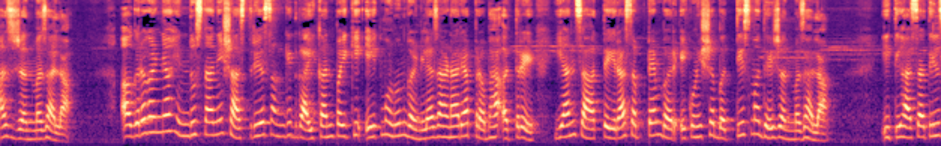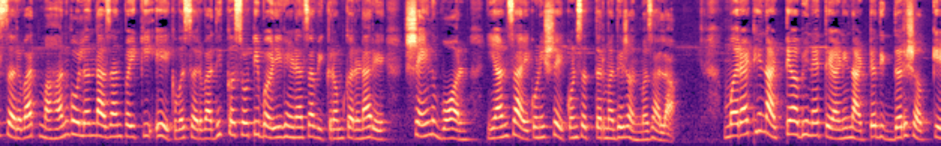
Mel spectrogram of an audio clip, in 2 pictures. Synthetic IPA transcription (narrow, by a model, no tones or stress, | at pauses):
ad͡zd͡ʑənməd͡zʱala̰ | əɡɾəɡəɳjaɦind̪ust̪ʰaniːɕast̪ɾijəsəŋɡiːt̪ɡajkanpəjkiːʔekm̤əɽ̃uːnɡʱəɳljad͡zaɽ̃aɾjapɾəbʱaʔət̪ɾe | jant͡sat̪eɾasəpʈẽmbəɾekoɽ̃isɕebət̪ːiːsməd̪ʱːjed͡ʑənməd͡zʱala | it̪iɦasat̪iːlsəɾʋat̪məɦanɡolənd̪ad͡zãnpəjkiːʔekʋəsəɾʋad̪ʱikːəsoʈiːbəɭiːɡʱeɽjat͡saʋikɾəmkəɾɳaɾeɕenʋɔɾnjãnt͡saekoɽ̃isɕeekoɳsət̪ːəɾməd̪ʱjed͡zənməd͡zʱala̰ | məɾaʈʰiːnaʈjəəbʱinet̪eaɽ̃inaʈjəd̪iɡ̚d̪əɾɕəkje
